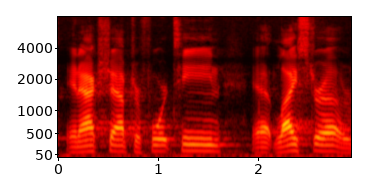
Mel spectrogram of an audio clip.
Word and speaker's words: Lystra: another miracle here in Acts chapter 14 at lystra or lystra we pronounce it in verse number eight there was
